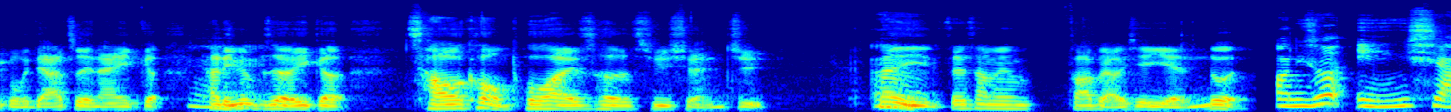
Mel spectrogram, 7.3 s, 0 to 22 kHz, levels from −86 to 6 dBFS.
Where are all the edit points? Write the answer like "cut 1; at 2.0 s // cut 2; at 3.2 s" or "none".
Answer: cut 1; at 6.3 s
